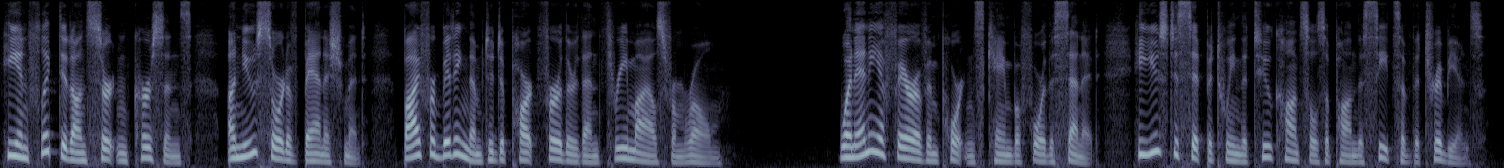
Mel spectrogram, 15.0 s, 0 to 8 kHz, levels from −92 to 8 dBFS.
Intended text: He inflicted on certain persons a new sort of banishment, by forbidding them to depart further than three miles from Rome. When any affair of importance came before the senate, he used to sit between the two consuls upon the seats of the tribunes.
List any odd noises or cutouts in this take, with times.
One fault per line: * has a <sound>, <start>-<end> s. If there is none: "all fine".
all fine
